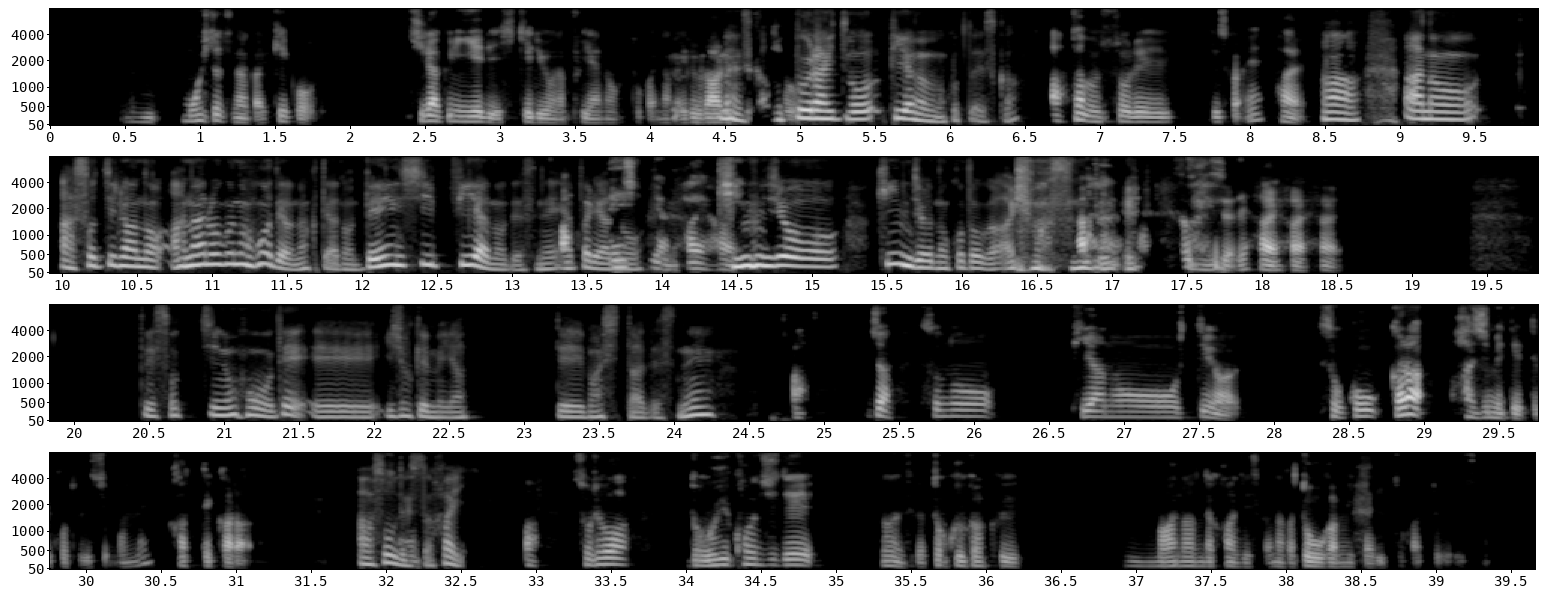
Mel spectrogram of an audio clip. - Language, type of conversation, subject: Japanese, podcast, 音楽と出会ったきっかけは何ですか？
- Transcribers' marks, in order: laughing while speaking: "ありますんで"; chuckle; other background noise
